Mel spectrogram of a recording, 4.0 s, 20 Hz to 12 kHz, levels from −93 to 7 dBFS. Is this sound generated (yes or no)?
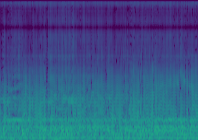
yes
